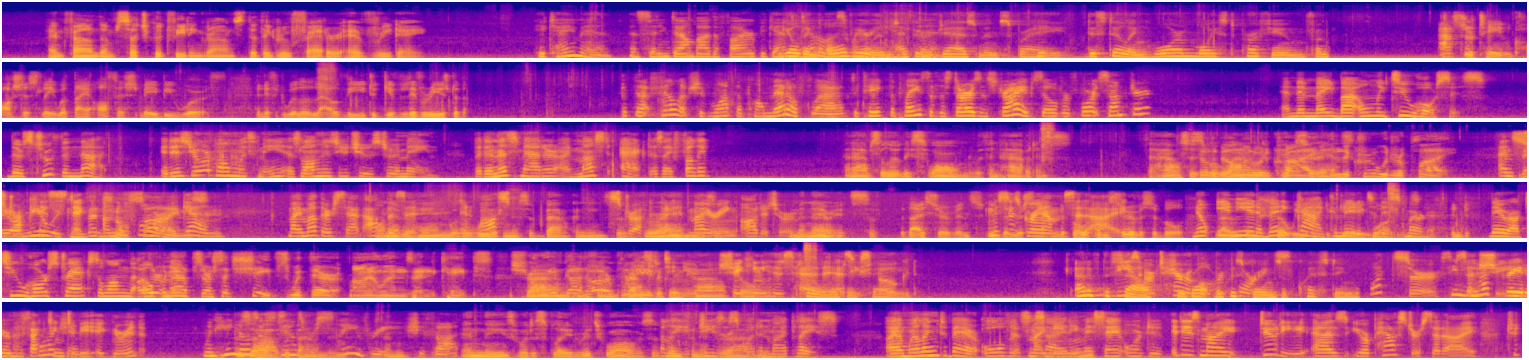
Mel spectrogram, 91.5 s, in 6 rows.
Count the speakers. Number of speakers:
10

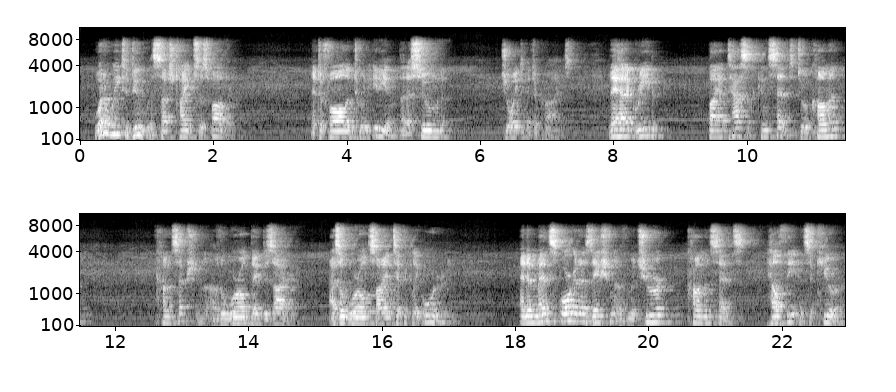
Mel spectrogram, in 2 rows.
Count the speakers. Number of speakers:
1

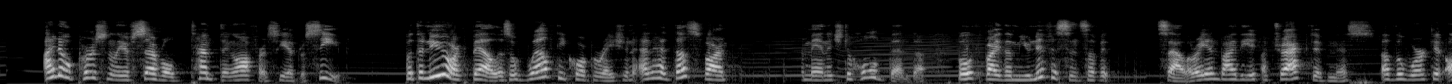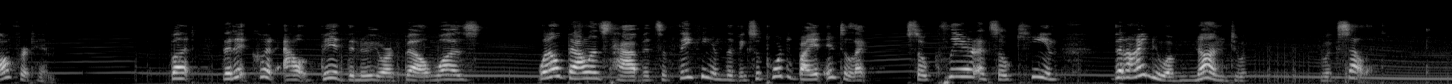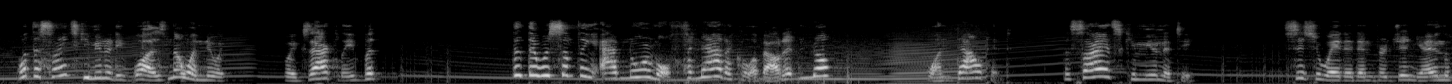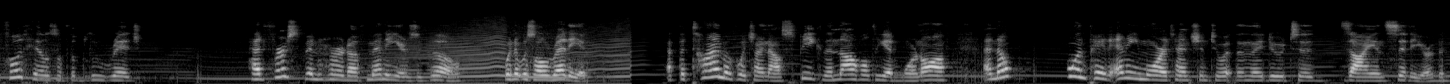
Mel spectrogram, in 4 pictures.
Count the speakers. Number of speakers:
1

